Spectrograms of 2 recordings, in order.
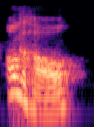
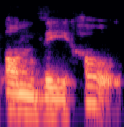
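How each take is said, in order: First: 'The' is reduced to one little sound. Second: 'The' is pronounced as a full word. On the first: The speaker calls it right. "It's almost simply one little sound" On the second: The speaker calls it wrong. "I don't say"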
